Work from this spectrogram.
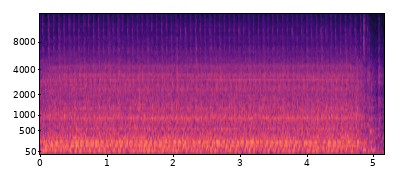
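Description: A sewing machine runs a continuous straight stitch through neoprene, a steady close mechanical whir with fine rapid needle rhythm, then it slows and stops near the end.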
